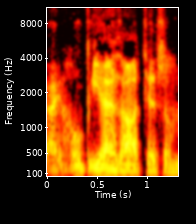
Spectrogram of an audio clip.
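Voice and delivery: mock mutter under breath. Recalling when his wife was pregnant with his son, retelling a muttered aside. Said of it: "secretly under my breath".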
